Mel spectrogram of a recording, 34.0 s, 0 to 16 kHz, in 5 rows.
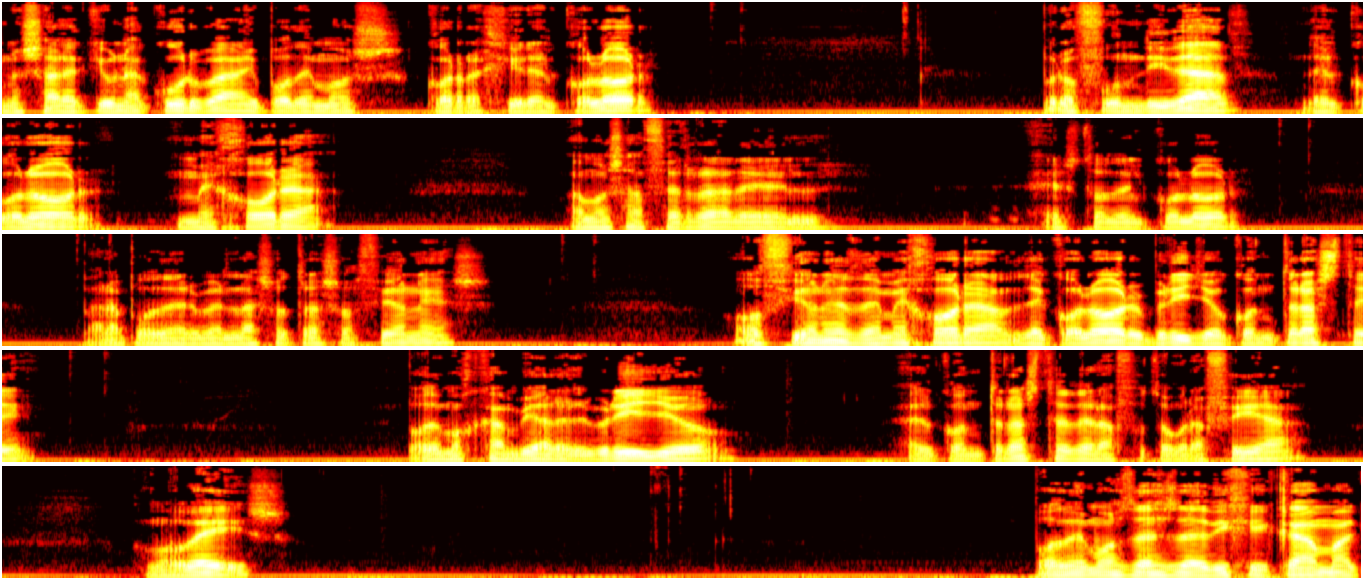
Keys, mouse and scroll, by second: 3.8 click, 5.7 click, 13.4 click, 14.2 click, 16.7 click, 21.0 click, 23.8-28.7 drag, 30.7 click, 32.7 click.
